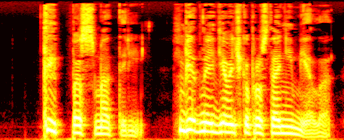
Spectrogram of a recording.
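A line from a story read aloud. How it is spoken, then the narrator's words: Laughing mother. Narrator (Russian): рассмеялась мать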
